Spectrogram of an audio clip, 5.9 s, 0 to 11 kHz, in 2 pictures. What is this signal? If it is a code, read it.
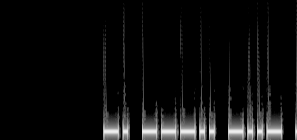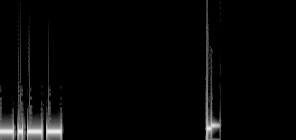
Morse code, heard as a keyed tone, about 25 wpm, 700 Hz. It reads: N8XY
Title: USA Call Signs - 4x Character Spacing - 25wpm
